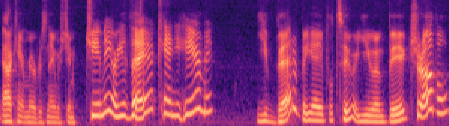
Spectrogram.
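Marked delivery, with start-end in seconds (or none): 1.1-6.0 very high voice with swooping pitch. Retelling a recorded earpiece message from the televangelist's wife: imitating the wife on the earpiece. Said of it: "And it's his wife".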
